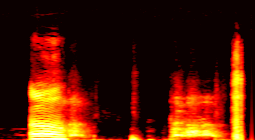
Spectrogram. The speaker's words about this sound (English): That's my dog barking.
